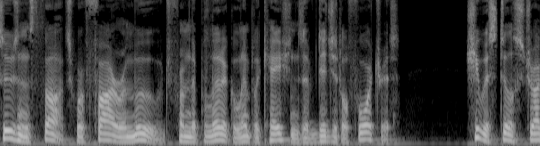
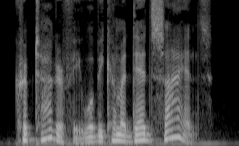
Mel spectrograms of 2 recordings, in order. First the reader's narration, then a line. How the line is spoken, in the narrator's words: she whispered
